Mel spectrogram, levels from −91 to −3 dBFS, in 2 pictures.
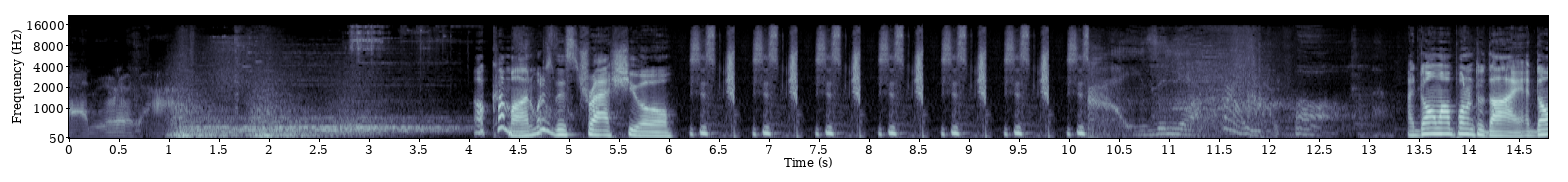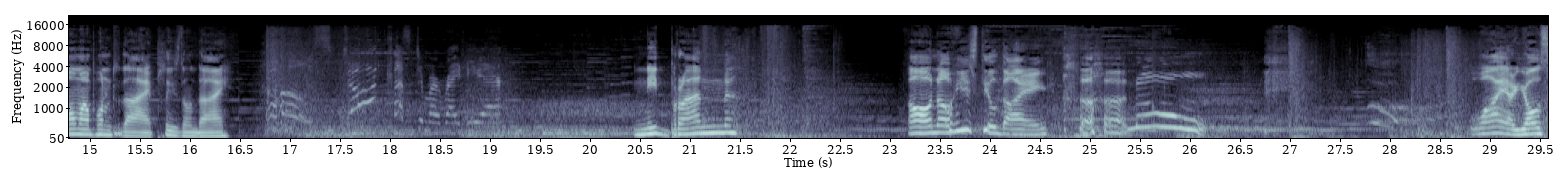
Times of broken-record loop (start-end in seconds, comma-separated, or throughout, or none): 6.65-10.19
